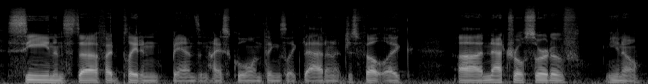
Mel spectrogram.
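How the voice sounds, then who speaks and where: Low-voiced man, halting and filler-heavy. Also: flat delivery, smooth. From Massachusetts. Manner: hesitant, many fillers and restarts. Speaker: guest filmmaker. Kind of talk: casual interview.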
